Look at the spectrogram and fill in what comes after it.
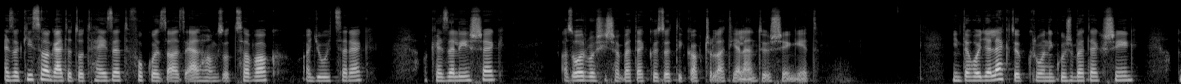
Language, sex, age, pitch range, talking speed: Hungarian, female, 20-39, 170-195 Hz, 135 wpm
